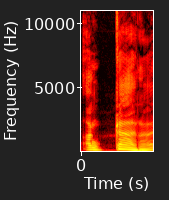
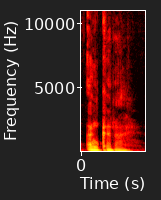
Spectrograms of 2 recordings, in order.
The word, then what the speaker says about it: Ankara: Bijvoorbeeld over de lange arm uit Ankara. – Lange arm uit Ankara. Mooi, zei je dat? Moeilijk woord. Dus het allemaal binnenrijmen. – Je kolom zei je Ankara. Het is volgens mij Ankara.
